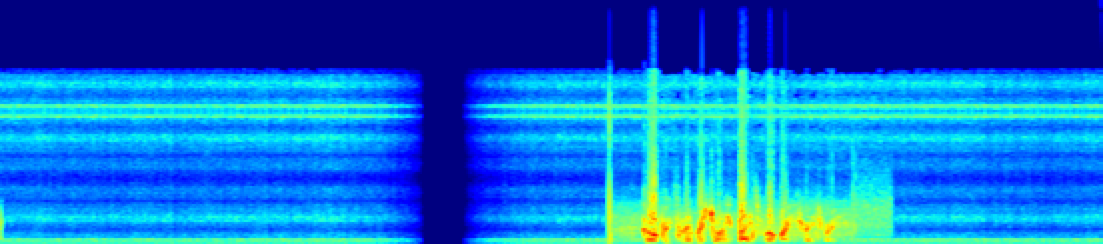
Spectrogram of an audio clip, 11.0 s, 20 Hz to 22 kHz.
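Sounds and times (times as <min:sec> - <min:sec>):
propeller aircraft engine droning: 0:00.0 - 0:11.0.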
